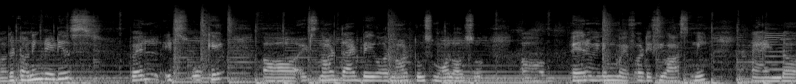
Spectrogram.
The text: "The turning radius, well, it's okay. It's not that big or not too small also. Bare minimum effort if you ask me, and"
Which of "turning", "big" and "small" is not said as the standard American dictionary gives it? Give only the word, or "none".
big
